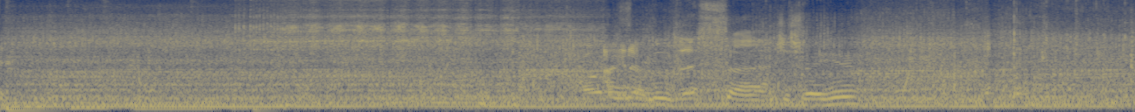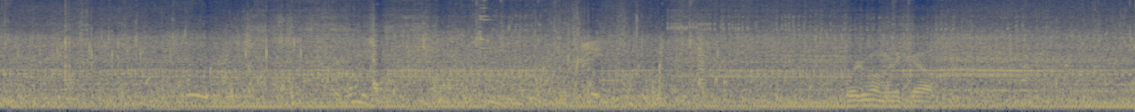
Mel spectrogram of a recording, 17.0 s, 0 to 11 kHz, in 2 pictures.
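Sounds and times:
outboard motor droning: 0.0 - 17.0
water noise: 0.0 - 17.0
wind: 0.0 - 17.0.

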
